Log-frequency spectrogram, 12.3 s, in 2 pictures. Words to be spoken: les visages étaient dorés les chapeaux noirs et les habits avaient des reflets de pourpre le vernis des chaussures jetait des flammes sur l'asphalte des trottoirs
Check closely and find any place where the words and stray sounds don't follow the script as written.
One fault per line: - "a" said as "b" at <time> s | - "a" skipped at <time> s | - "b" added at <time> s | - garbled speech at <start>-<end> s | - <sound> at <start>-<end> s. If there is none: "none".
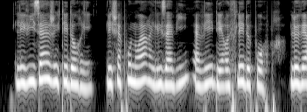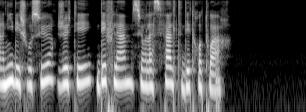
none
